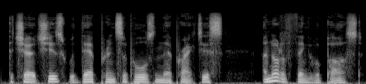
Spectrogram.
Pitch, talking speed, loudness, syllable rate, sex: 105 Hz, 245 wpm, -20 LUFS, 6.8 syllables/s, male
